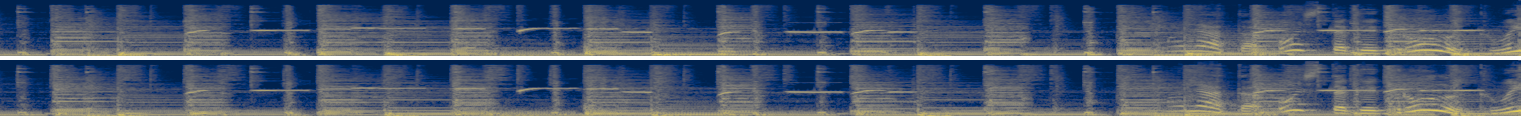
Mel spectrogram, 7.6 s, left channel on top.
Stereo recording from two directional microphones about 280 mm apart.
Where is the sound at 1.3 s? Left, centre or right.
Centre.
